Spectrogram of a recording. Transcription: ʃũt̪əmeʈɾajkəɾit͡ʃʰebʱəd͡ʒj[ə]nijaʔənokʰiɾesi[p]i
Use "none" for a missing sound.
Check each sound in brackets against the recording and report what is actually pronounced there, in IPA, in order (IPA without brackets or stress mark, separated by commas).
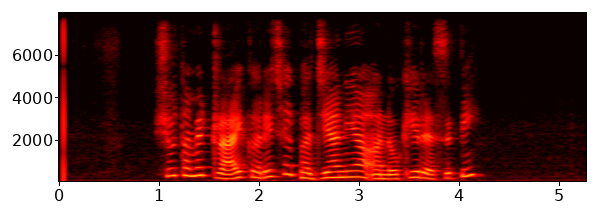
a, p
